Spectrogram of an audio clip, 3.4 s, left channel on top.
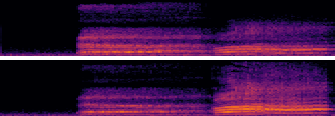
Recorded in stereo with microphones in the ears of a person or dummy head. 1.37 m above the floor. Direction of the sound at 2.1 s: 65° right (ahead or behind).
